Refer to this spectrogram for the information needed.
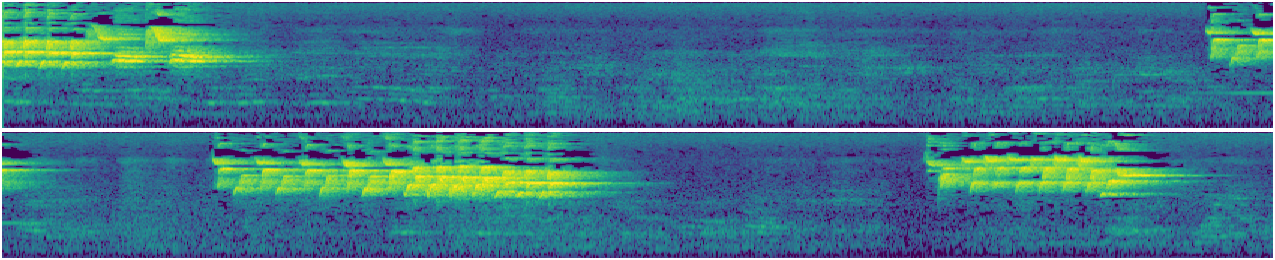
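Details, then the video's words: A new European goldfinch sings clean song styled "el tres vueltas", with several bursts of quick, high, liquid twittering separated by quiet gaps; the longest phrase runs about two seconds near the middle. "Jilguero a cante limpio " el tres vueltas""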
